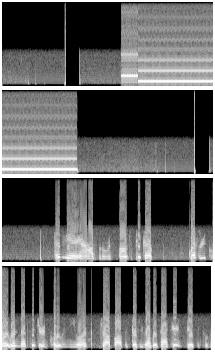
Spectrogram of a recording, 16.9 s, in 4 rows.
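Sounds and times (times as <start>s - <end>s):
low hum of radio static: 1.6s - 16.8s
radio dispatch electronic alert tone: 2.4s - 3.8s
speech: 10.1s - 11.6s, 12.5s - 16.8s.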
